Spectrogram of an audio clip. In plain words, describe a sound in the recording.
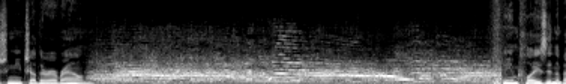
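A large crowd shouts and cheers excitedly.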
